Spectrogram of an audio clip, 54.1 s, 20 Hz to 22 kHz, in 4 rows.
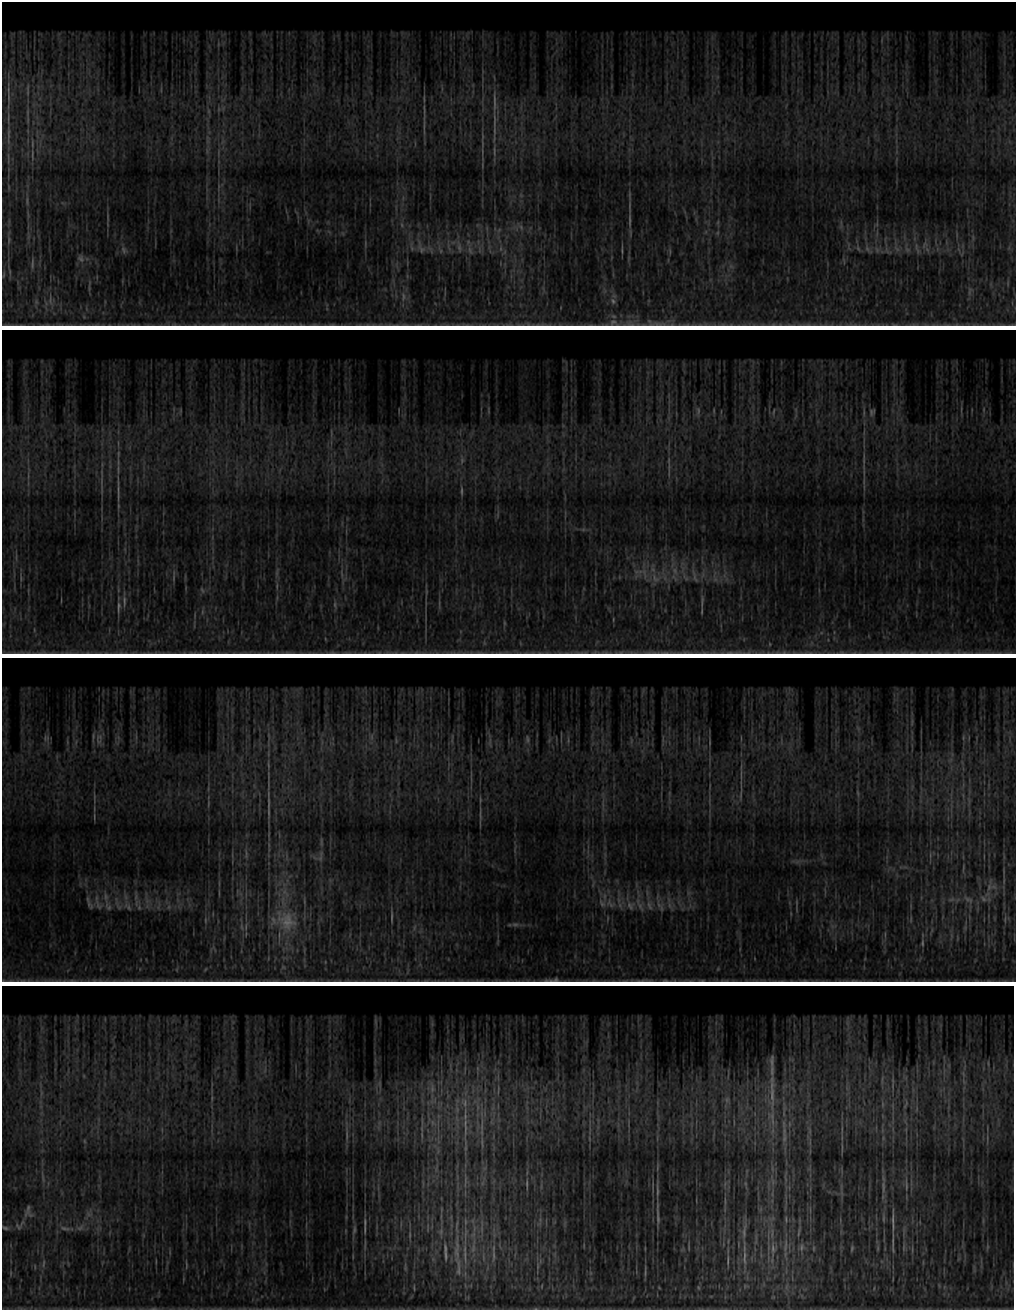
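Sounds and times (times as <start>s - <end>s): river water running: 0.0s - 54.0s.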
